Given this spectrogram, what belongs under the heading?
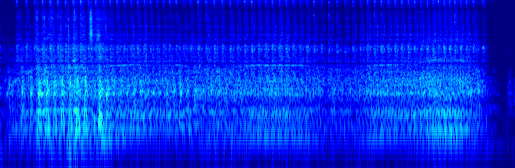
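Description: A sewing machine runs steadily for about six seconds, top-stitching a seam on a fabric sippy-cup sling with a fast, even mechanical whir, then stops abruptly.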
